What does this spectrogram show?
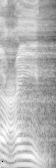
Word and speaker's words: عین: فرق نہیں کرتے، تو عین کو بھی حمزہ کی طرح ہی پڑھ دیتے ہیں، تو اس پر ذرا محنت کی ضرورت ہے اور اس کے تلفظ کو خوب اچھی طرح سمجھ لیں۔ آئیے میرے ساتھ مشق کریں، عین، حلق سے آواز نکالیں، عین۔ جی اگلا حرف ہمارے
